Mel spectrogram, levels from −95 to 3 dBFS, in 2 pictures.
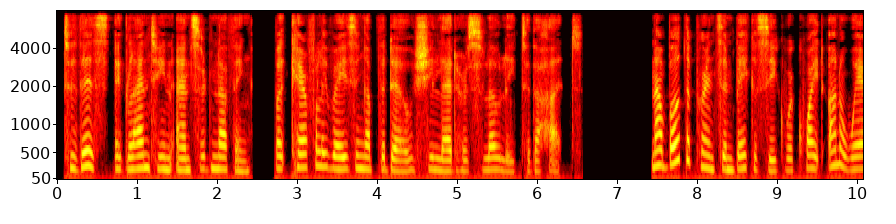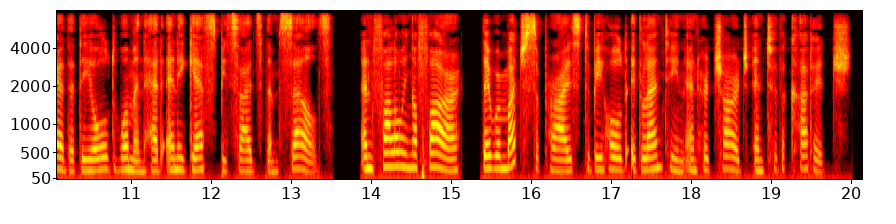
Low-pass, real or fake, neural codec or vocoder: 7.2 kHz; real; none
